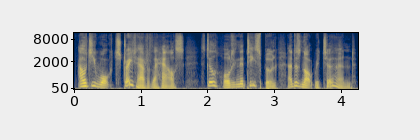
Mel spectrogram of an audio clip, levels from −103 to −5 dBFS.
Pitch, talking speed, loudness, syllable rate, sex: 135 Hz, 210 wpm, -21 LUFS, 5.9 syllables/s, male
